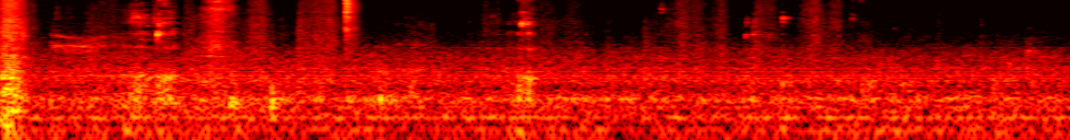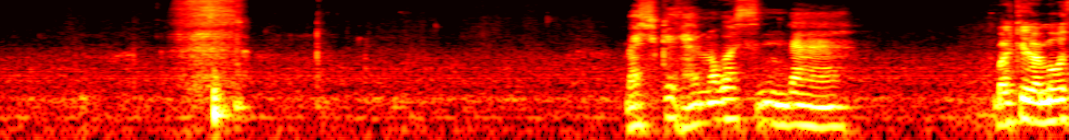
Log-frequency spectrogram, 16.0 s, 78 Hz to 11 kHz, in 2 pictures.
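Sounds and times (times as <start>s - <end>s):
person gulping and swallowing: 0.8s - 1.7s, 3.7s - 4.2s.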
